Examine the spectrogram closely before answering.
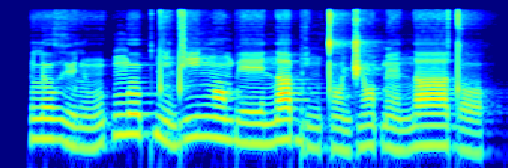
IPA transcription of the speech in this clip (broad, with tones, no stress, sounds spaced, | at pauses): l o˧ ɣ ɨ˨ l ũ˨˦ | ŋ oː˦ p d ĩ˨ d iː˦ ŋ ɔ̃˦ b eː˧ n a˦ b i˨ ŋ t ɔ̃˨ d͡ʒ ɔ̃˧ ɓ ɛ̃˨ n aː˧ d ɔ˨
